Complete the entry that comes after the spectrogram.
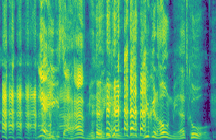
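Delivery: loud, high, laughing agreement; laughing in character. Acted. Slave answers cowboy in improv, amused agreement. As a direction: play along while cracking up.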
